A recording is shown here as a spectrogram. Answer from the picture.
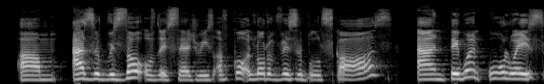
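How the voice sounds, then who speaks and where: A woman's high-pitched voice at a fairly quick pace, fairly even in intonation but with big swings in loudness, on a very clean recording with a silent background. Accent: English. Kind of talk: interview.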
